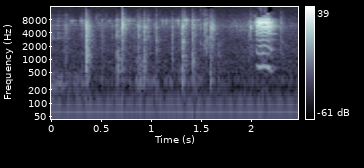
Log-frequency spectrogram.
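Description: Cardboard advent calendar and its plastic tray being handled as a door is opened and a chocolate is taken out: irregular sharp clicks and crackles.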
